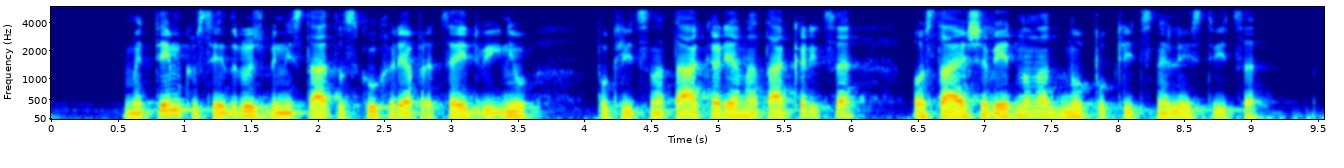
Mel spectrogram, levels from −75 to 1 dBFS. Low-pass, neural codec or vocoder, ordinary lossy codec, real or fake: 5.4 kHz; none; none; real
